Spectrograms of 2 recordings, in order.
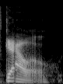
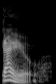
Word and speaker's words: Gallo: or guy it's because it's spelled gallo g-a-l-l-o right it's not joey it's it's it's i mean it's italian it's gallow if it's latino it's kaio there's a difference but yes no i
